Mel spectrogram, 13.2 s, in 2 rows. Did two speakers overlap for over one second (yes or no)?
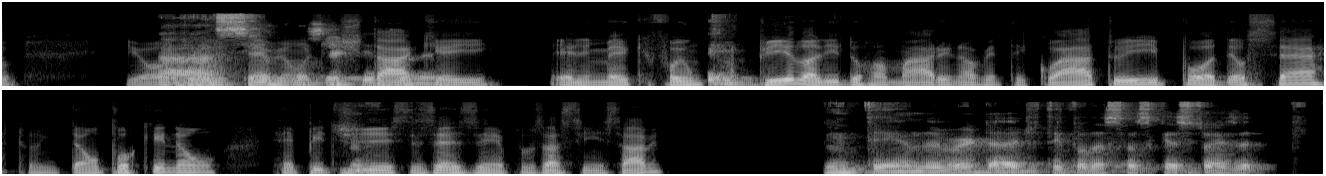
yes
